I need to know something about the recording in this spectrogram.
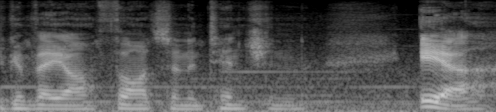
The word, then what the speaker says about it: Ea: our thoughts and attention ear i believe was the pronunciation when you use when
